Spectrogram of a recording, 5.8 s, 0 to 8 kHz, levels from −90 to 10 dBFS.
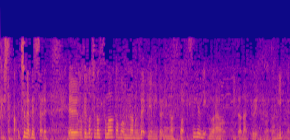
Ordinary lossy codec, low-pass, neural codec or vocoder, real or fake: MP3, 24 kbps; 7.2 kHz; codec, 24 kHz, 0.9 kbps, WavTokenizer, medium music audio release; fake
